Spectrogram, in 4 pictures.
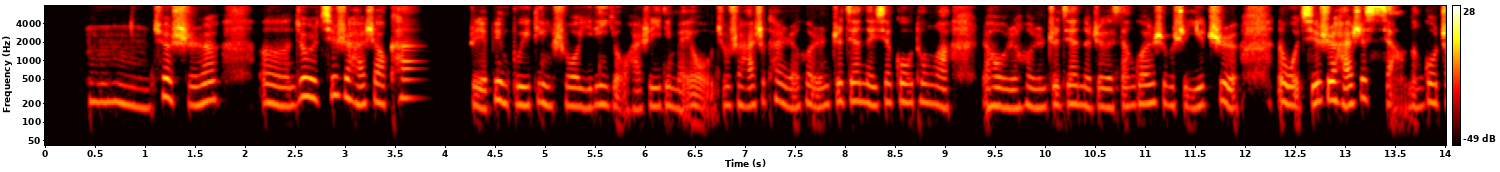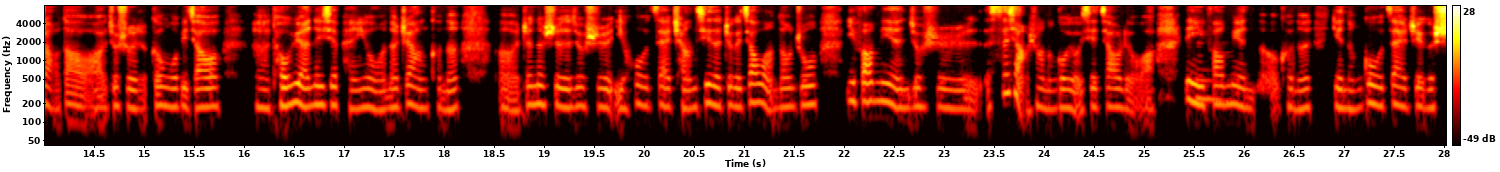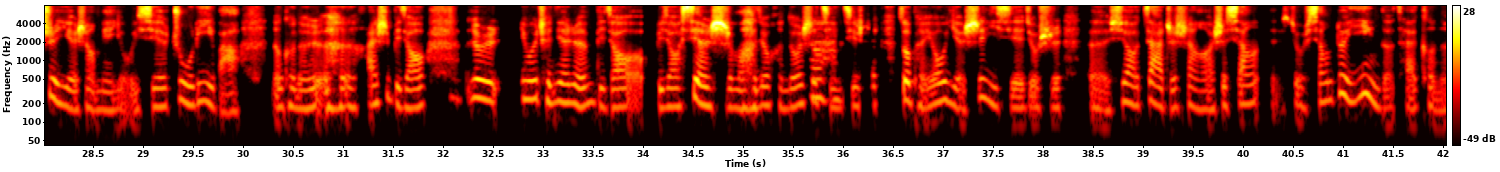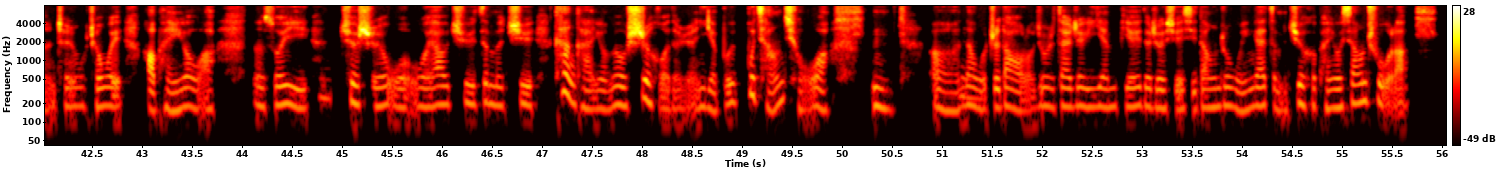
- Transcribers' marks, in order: tapping; "朋" said as "盆"; chuckle; chuckle; teeth sucking; "朋" said as "盆"
- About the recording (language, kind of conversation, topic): Chinese, advice, 我覺得被朋友排除時該怎麼調適自己的感受？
